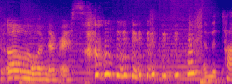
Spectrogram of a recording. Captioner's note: chuckling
